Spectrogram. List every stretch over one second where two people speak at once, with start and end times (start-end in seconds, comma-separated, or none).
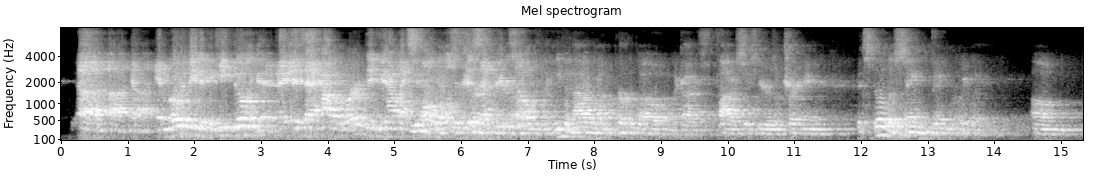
5.2-7.1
